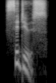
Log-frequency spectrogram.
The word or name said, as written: seduce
